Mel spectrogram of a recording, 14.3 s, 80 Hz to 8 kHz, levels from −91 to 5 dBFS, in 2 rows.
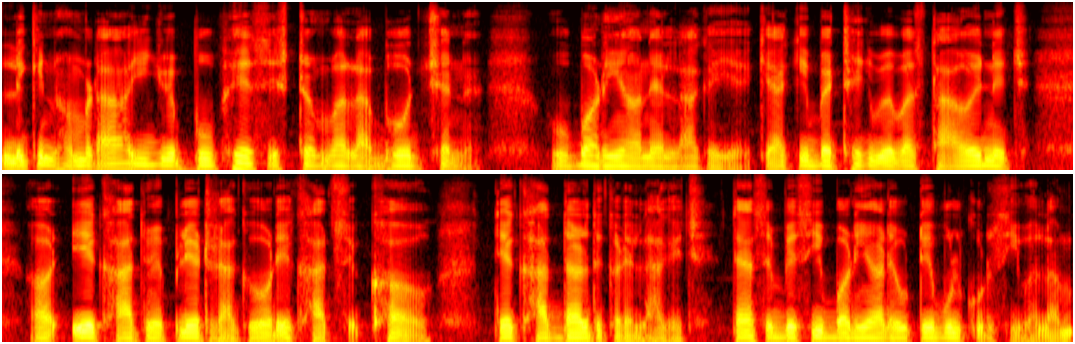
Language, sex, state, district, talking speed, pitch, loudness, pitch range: Maithili, male, Bihar, Saharsa, 210 wpm, 90 Hz, -20 LUFS, 85-95 Hz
